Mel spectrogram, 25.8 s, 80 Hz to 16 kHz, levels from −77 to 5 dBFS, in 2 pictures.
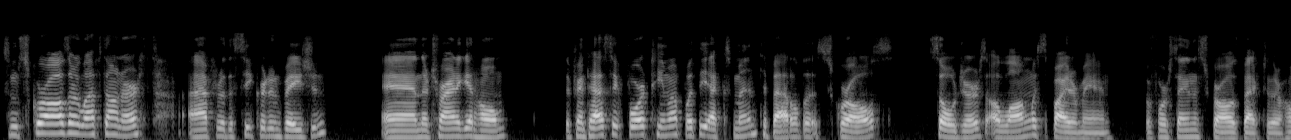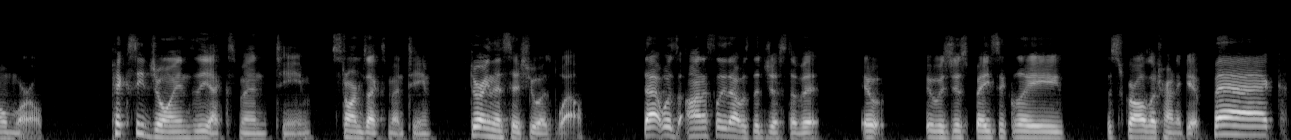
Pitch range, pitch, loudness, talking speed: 120-170 Hz, 135 Hz, -19 LUFS, 170 wpm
